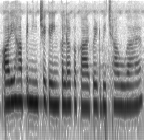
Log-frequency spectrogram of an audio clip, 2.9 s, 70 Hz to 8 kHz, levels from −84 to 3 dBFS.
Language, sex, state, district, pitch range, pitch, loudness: Hindi, female, Madhya Pradesh, Umaria, 225-250 Hz, 235 Hz, -13 LUFS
